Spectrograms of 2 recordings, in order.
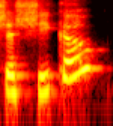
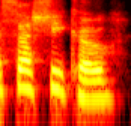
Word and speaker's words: sashiko: Do you call this shashiko? Uh sashiko.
